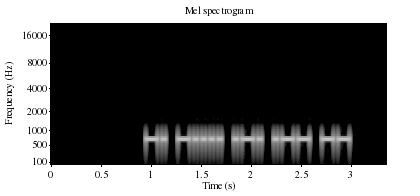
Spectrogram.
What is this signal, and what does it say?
Morse code, heard as a keyed tone, about 29 wpm, 700 Hz. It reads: N6RWM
